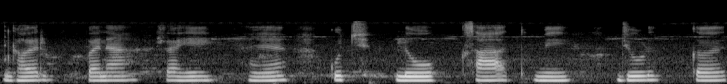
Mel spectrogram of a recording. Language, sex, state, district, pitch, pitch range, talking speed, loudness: Hindi, female, Bihar, Kaimur, 190 Hz, 185-195 Hz, 75 wpm, -17 LUFS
